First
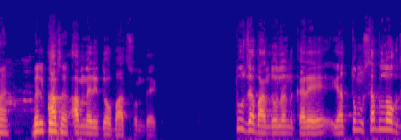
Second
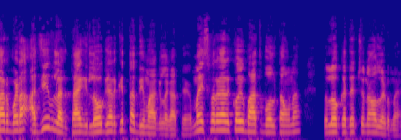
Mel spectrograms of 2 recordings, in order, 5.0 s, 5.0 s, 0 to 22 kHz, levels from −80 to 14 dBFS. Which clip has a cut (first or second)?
first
